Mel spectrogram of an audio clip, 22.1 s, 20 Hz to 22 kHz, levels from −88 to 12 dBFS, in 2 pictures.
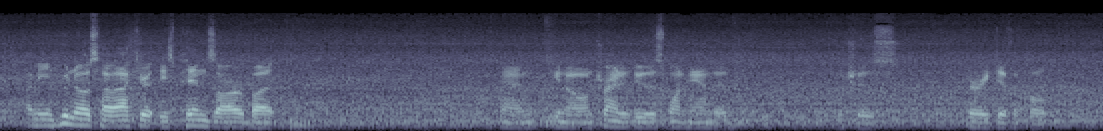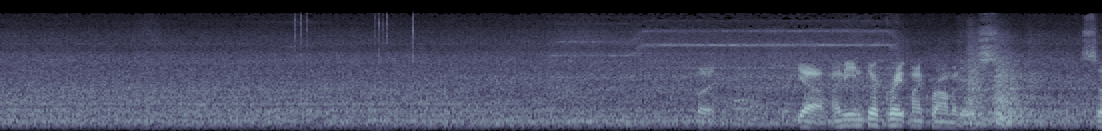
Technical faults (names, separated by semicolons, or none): none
